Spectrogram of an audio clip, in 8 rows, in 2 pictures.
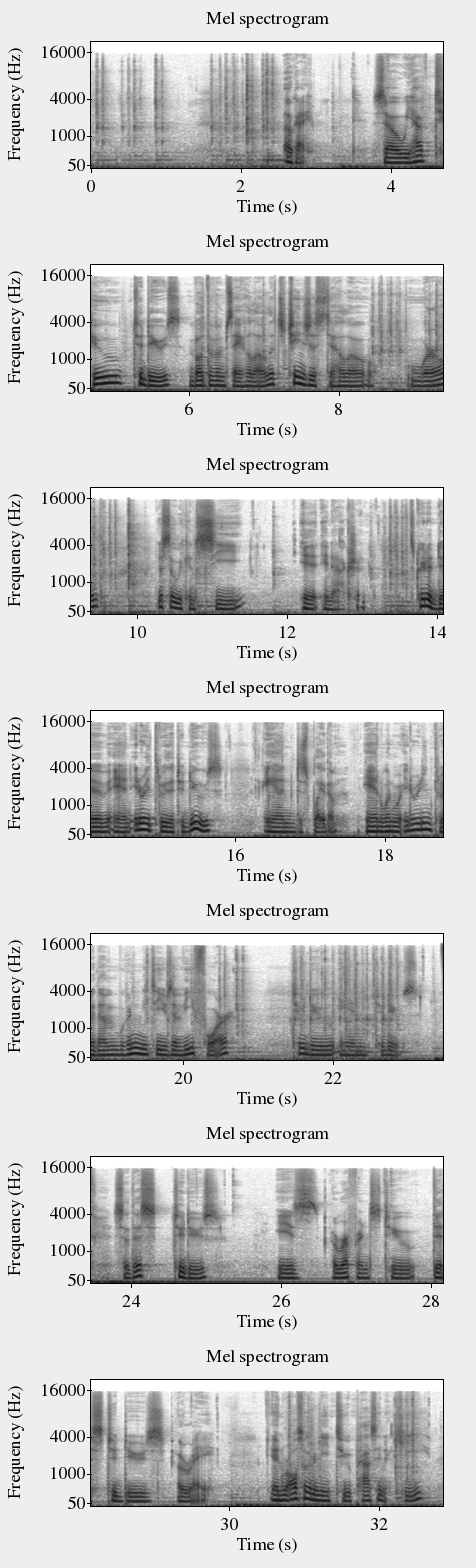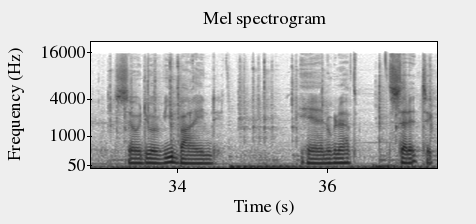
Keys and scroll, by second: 0.0-2.0 typing, 2.2 super+s, 5.7-13.9 typing, 19.1-23.1 typing, 30.6-34.0 typing, 34.9 Left, 35.0 Left, 35.4 Right, 35.7 Right, 35.7 Right, 35.7 Right, 36.5-37.4 typing.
